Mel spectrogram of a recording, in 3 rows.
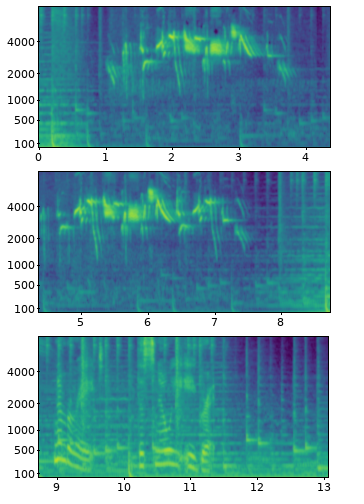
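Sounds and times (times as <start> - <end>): faint background music: 0.0 - 13.0
bird singing: 1.0 - 7.6.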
